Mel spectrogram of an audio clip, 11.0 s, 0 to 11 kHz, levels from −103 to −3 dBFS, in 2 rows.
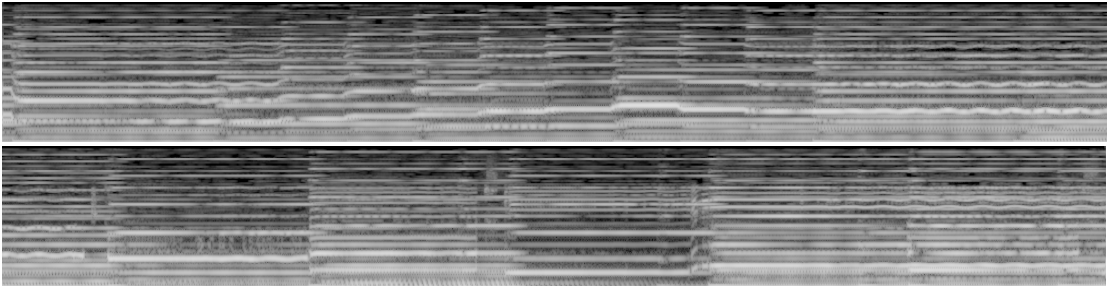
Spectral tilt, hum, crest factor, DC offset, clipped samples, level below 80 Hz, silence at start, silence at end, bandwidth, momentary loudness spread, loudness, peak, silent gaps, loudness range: -3.5 dB/octave; none; 14 dB; 3%; under 0.1%; -42 dBFS; 0 s; 0 s; 10.5 kHz; 5 LU; -21 LUFS; -6 dBFS; none; 2 LU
